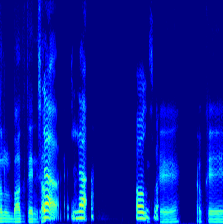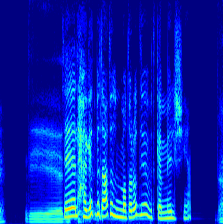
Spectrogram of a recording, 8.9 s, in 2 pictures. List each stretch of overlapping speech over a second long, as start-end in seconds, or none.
none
